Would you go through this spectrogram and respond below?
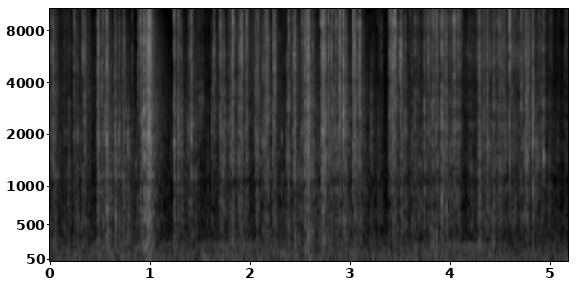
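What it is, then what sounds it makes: Plastic shopping bag crinkled. A large, empty, white printed plastic shopping bag is stretched flat and crinkled by fingers. It makes dense, bright, crisp crackling throughout, with louder bursts around one second and again near two and a half seconds. The crackles are dry and short, with almost no low end.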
